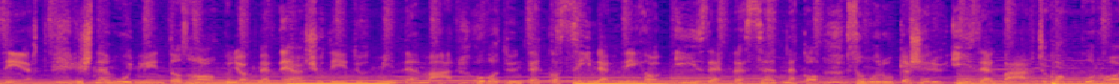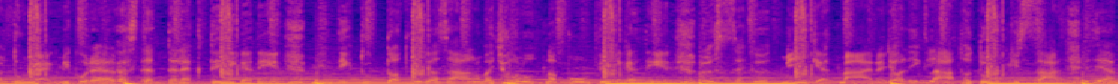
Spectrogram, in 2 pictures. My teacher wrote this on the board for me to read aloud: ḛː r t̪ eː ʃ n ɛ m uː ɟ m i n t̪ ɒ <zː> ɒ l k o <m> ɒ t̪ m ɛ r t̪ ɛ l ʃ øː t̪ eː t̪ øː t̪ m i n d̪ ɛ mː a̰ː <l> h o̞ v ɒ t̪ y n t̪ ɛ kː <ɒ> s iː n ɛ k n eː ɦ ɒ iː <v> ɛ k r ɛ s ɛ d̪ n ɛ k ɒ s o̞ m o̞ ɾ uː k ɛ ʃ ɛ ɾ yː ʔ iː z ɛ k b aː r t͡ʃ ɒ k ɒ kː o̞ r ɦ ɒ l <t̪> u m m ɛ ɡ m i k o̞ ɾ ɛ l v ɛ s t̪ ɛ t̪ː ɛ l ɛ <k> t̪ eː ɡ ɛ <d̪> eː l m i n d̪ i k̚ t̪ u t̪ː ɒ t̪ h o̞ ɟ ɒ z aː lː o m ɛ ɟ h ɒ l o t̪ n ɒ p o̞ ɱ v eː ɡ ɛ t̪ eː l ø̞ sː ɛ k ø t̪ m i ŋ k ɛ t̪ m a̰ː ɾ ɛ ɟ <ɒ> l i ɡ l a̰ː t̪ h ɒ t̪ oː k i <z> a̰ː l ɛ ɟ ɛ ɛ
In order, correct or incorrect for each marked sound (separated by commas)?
incorrect, incorrect, incorrect, correct, incorrect, correct, correct, correct, correct, incorrect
